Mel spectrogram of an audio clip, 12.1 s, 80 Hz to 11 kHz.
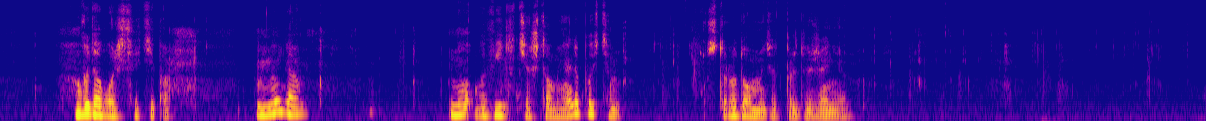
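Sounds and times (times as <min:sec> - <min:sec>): person chewing pastry: 0:01.8 - 0:12.0.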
